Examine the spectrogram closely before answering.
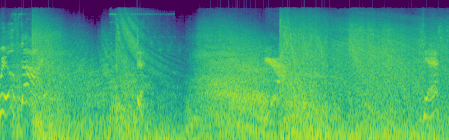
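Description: A ball whooshes through the air with a roaring rush.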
